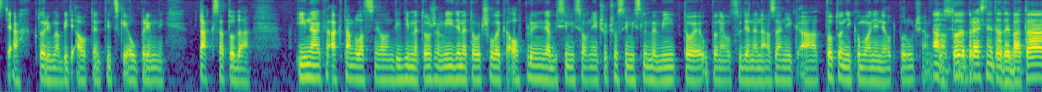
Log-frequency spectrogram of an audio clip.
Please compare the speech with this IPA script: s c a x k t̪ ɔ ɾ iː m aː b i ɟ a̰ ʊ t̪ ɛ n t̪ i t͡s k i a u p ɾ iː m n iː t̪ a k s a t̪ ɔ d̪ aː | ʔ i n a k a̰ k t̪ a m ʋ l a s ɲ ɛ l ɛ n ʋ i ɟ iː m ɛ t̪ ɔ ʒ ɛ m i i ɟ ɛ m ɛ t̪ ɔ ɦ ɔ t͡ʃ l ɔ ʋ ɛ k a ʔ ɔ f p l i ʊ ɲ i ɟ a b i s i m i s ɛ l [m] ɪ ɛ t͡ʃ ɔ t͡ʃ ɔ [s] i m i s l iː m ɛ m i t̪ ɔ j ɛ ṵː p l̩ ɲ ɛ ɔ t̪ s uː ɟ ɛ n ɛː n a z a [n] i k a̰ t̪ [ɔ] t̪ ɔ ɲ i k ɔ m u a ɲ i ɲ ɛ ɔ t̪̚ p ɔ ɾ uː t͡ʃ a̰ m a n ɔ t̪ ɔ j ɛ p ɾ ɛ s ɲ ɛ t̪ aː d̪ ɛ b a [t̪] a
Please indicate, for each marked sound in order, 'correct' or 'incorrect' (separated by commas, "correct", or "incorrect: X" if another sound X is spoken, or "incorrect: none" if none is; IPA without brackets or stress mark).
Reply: incorrect: ɲ, correct, incorrect: ɲ, correct, correct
